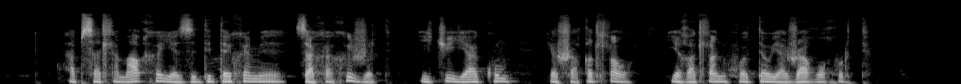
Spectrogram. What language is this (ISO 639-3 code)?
kbd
